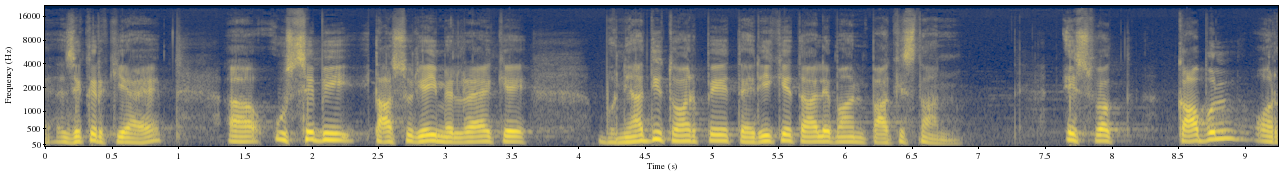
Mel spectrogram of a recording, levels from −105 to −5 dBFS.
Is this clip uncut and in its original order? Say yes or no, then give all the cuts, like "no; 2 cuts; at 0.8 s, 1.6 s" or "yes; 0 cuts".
no; 1 cut; at 2.4 s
